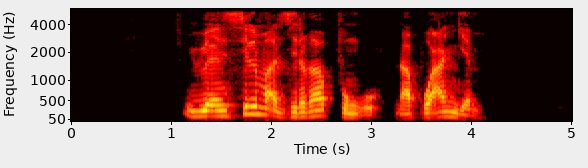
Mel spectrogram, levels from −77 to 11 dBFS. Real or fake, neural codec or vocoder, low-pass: real; none; 5.4 kHz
